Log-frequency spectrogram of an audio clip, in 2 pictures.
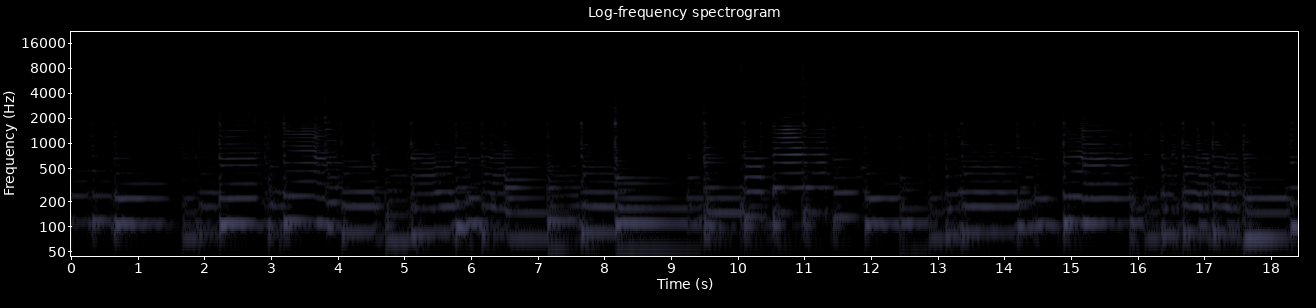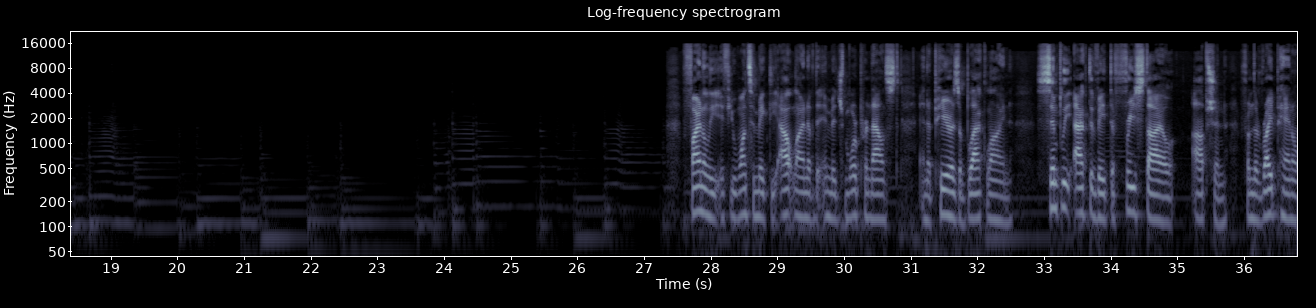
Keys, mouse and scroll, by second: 0.0-1.1 drag, 1.2-1.7 drag, 2.4 click, 2.4-12.8 drag, 14.1-21.8 drag, 22.3 click, 23.0 click, 23.6-28.5 drag, 28.8 click, 30.1-31.1 drag, 35.9-36.8 drag.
